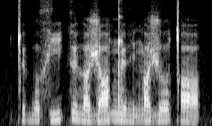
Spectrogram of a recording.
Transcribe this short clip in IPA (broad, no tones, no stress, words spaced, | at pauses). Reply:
ǀʏboxi kʏðɒʒɒ ŋ͡ǃʏɦɪŋɒʒo ǀɒ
